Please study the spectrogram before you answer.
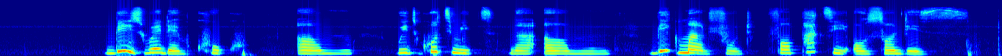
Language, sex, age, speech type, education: Nigerian Pidgin, female, 15-29, spontaneous, tertiary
